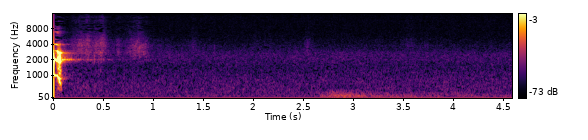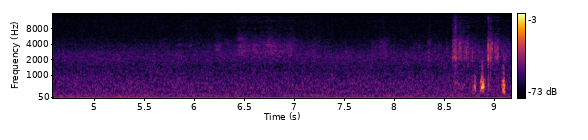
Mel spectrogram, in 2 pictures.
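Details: Near silence throughout, with only a brief click at the start and a couple of faint ticks at the end.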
